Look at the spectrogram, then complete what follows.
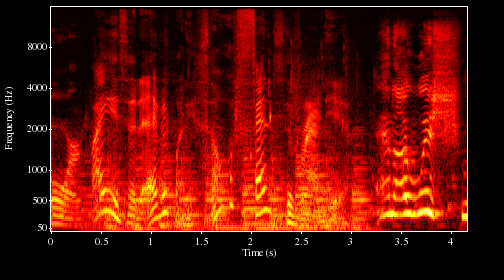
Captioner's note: game audio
